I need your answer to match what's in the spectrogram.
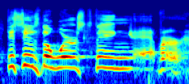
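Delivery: tiny high bird voice, slow and despairing; high, slow little bird moaning. Acted. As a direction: squeak it out like a freezing little bird. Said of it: "and he said".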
